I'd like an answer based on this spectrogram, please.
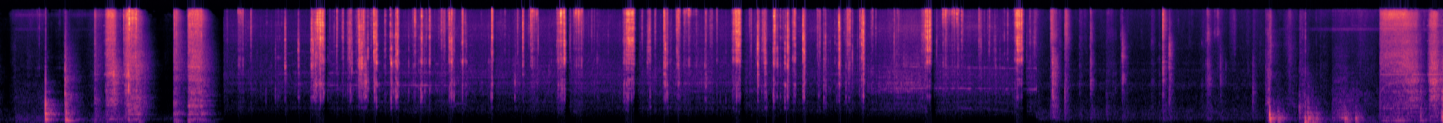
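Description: Drawers being fitted into a wooden cabinet: a busy run of clicks, taps and wood-on-wood rubbing, with heavier knocks near the start and again near the end.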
